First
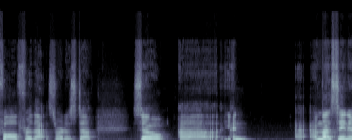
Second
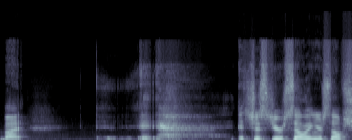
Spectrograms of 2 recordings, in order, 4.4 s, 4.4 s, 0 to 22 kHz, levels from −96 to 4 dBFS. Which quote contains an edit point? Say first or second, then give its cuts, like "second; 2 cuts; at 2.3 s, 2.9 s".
first; 2 cuts; at 2.2 s, 2.9 s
